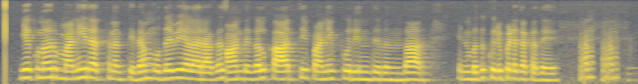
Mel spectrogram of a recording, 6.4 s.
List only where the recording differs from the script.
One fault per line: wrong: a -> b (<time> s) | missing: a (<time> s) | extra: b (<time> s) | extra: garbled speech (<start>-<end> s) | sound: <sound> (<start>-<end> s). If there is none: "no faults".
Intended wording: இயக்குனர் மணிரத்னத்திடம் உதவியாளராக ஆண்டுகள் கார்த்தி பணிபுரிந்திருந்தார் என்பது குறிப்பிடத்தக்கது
sound: laugh (5.8-6.2 s)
